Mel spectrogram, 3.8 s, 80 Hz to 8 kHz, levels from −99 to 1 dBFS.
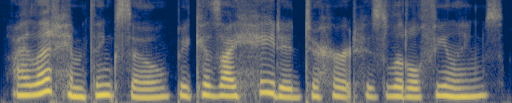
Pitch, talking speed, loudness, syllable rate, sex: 225 Hz, 205 wpm, -19 LUFS, 5.0 syllables/s, female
